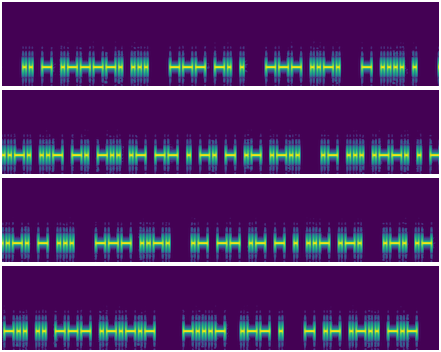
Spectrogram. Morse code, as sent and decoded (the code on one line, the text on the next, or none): .. - .----. ... / --- -. / --- ..-. / - .... / ..-. ..- -. -.. .- -- . -. - .- .-.. / .- ... .--. -.-. - ... / --- ..-. / .- -- .- - . ..- .-. / .-. .- -.. .. --- .-.-.- / -...- / .-- . / - .- .-.. -.-
IT'S ONE OF THE FUNDAMENTAL ASPECTS OF AMATEUR RADIO. <BT> WE TALK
